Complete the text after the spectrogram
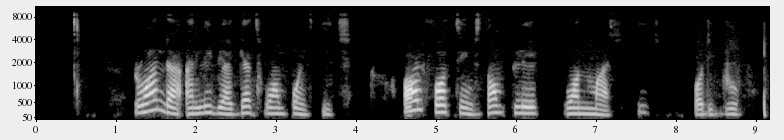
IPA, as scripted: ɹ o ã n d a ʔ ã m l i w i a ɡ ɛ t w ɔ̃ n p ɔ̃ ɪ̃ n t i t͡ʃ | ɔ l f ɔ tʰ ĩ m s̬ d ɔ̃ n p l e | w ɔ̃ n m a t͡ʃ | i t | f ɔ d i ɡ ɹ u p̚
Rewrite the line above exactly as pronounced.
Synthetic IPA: ɹ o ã n d a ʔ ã n l i b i a ɡ ɛ t w ɔ̃ n p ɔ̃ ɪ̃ n t i t͡ʃ | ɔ l f ɔ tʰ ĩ m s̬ d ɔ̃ n p l e | w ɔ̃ n m a t͡ʃ | i t͡ʃ | f ɔ d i ɡ ɹ u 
